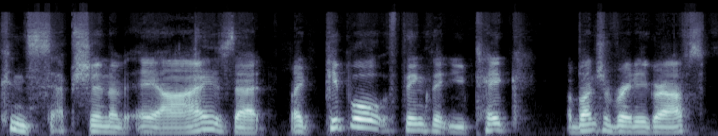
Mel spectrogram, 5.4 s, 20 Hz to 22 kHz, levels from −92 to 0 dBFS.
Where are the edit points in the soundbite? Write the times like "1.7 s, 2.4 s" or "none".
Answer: 2.1 s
